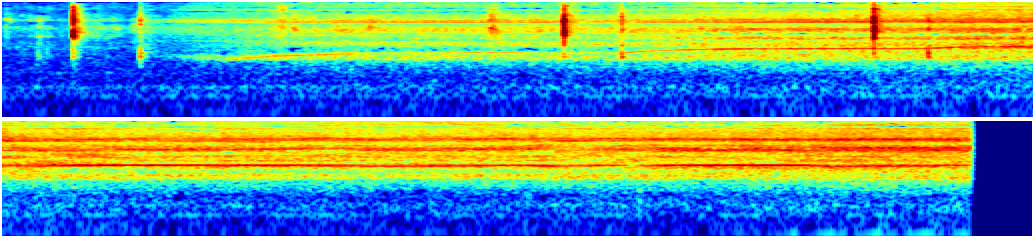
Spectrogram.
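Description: Portable USB-rechargeable neck fan switched on with button clicks, its small motor starting up with a thin whine that rises in pitch. The whine then steps higher twice, each step with a click, as the speed setting is raised, over a growing rush of air.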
